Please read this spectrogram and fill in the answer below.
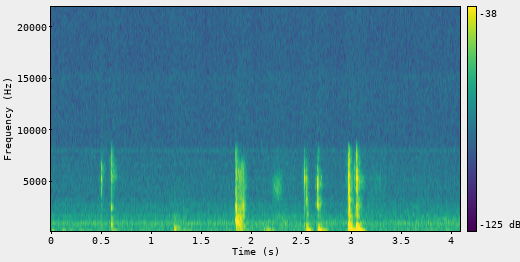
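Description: A few faint clicks of a computer keyboard and mouse, about seven in all, some in quick pairs.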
